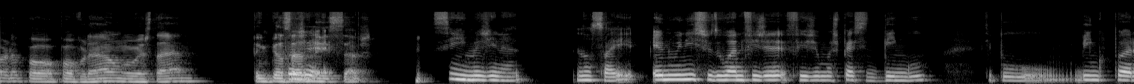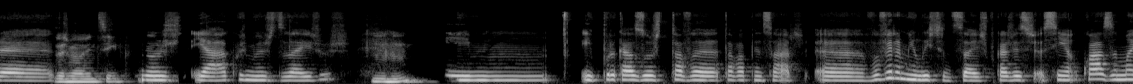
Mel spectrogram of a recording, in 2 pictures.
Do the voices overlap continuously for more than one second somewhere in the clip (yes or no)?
no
